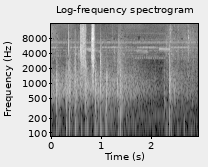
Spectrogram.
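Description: Gunfire from a trooper in the Arma 3 military video game, a rapid burst of sharp shots in the first second followed by a sparser few cracks, fairly close and alone without talk.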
